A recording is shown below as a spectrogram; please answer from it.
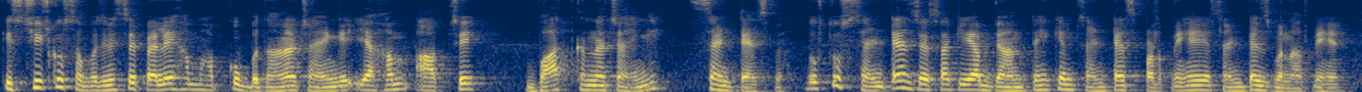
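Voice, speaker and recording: Low-voiced woman teaching grammar. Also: fairly quick. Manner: explains step by step, repeats "friends" and "okay" often. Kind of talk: video lecture explaining grammar.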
